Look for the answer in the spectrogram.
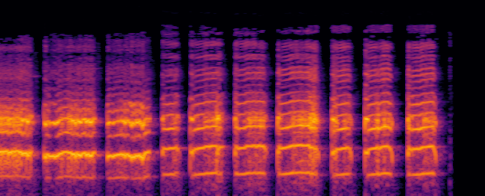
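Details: Red junglefowl hen calling: a run of about ten clipped, nasal, harmonic-rich notes, each roughly a third of a second, given in quick succession with short gaps, then stopping; no other sounds.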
